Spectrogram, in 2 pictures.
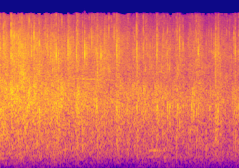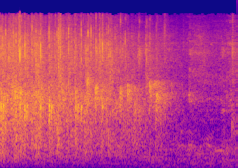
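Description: A large audience applauds loudly in a big hall, fading away.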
